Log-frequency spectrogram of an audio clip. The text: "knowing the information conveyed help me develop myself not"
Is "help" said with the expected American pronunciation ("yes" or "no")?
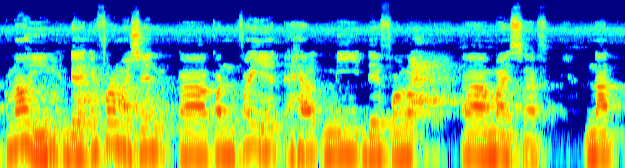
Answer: yes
